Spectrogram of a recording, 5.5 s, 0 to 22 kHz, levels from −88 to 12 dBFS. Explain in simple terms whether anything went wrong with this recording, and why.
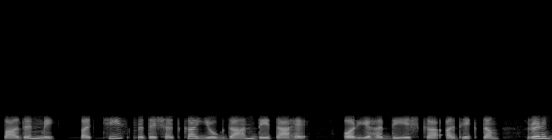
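Two brief held, buzzy blips, at 1.34–1.38 s after "में पच्चीस" and at 4.52 s after "और यह देश का", come from packet loss with pitch repetition. Chunks of sound went missing, and the receiver filled each gap by repeating the last pitch cycle.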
